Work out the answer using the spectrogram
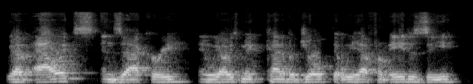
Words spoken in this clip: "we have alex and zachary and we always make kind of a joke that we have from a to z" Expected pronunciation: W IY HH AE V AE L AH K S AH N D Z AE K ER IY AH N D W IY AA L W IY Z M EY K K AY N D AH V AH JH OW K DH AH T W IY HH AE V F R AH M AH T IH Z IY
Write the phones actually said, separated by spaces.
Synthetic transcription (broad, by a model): W IY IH V AE L AH K S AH N Z AE K ER IY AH N W IY AA L W IY Z M EY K K AY N D AH V AH JH OW K DH AH T W IY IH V F R AH M AH T IH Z IY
